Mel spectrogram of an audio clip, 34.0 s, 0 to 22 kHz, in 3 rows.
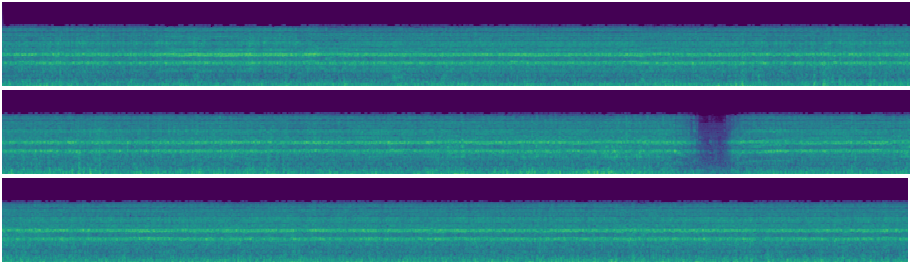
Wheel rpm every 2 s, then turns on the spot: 160, 160, 160, 160, 160, 160, 170, 160, 160, 140, 110, 160, 160, 160, 160, 160, 160.
none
